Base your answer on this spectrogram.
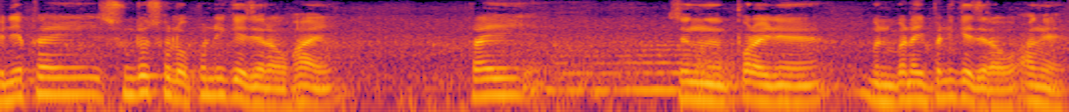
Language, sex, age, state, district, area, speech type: Bodo, male, 60+, Assam, Kokrajhar, rural, spontaneous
